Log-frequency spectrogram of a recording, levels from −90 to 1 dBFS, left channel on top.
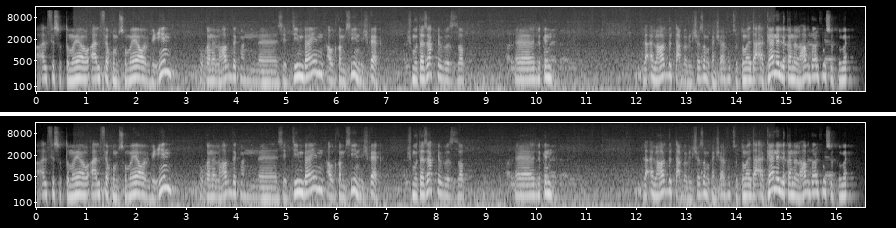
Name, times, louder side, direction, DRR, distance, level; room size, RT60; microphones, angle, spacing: voice 1, 0.0-2.8 3.3-6.9 7.5-8.6 9.6-10.3 12.1-16.2, left 1 dB, 20° left, 1.3 m, -22 dB
sound 1, 0.7-14.8, left 1 dB, 40° left, 2.1 m, -33 dB
voice 2, 3.4-3.8 7.3-7.9 9.2-11.0 13.3-13.4 14.8-16.1, left 2 dB, 60° left, 3.4 m, -38 dB
24.0 x 14.5 x 8.9 m
head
